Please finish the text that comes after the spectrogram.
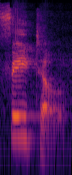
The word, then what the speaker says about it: Fatal: কিন্তু এফ এটি এই এল এই ওয়ার্ডের উচ্চারণ হয় ফেটাল।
